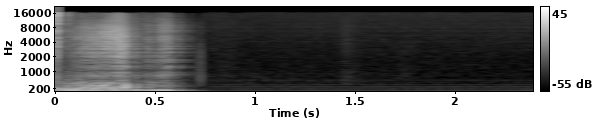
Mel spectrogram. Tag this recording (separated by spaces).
dragon amen dungeons breaks medievally rough breakbeat medieval breakcore idm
